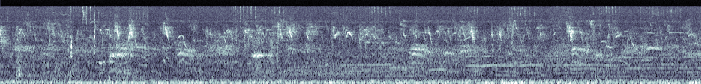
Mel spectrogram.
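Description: Birds calling in an orchard: many short chirps and calls scattered throughout, with a longer drawn-out call in the second half, over a steady low rumble.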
